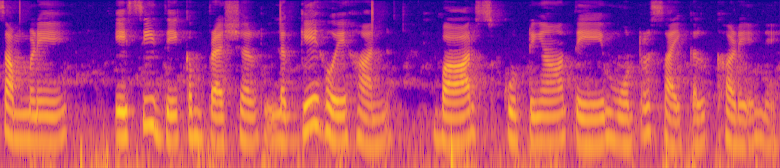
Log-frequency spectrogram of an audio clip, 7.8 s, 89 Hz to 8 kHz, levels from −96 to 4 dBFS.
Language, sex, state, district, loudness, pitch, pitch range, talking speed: Punjabi, female, Punjab, Pathankot, -17 LUFS, 185 Hz, 175-200 Hz, 100 wpm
